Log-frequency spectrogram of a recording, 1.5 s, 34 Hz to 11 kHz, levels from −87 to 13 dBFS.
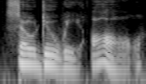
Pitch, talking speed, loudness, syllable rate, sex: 115 Hz, 165 wpm, -16 LUFS, 3.2 syllables/s, female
